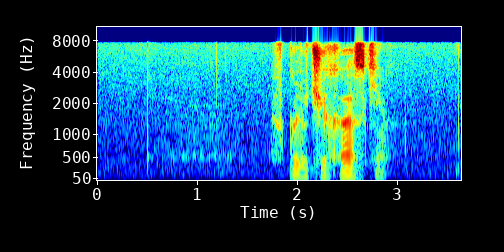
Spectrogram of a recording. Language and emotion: Russian, neutral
